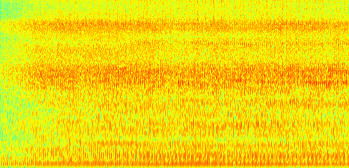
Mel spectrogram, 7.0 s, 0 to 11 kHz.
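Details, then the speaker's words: Supercharged 2006 Pontiac Grand Prix after a drivetrain/top swap, warm after the drive home: trans temperature 152, check engine light off. A steady, even idle with no misses, knocks or tapping. Normal warm idle. "still sitting here idling and it's crazy like once it's in here idling the check engine light goes off now it's not trans temps 152 still blowing nice heat seems to be running a lot better now"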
